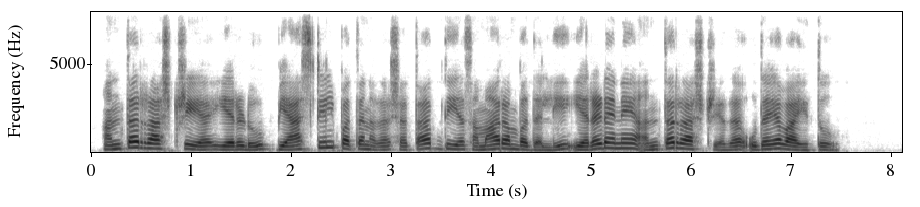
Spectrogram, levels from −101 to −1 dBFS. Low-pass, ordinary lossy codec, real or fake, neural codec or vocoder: none; none; real; none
